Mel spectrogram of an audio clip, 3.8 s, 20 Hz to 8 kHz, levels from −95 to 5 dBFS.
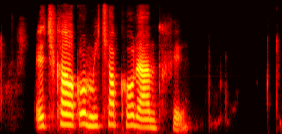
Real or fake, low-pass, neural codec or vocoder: fake; 7.2 kHz; codec, 16 kHz, 1 kbps, X-Codec, HuBERT features, trained on LibriSpeech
